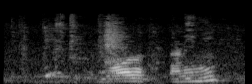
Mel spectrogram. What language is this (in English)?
Loarki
